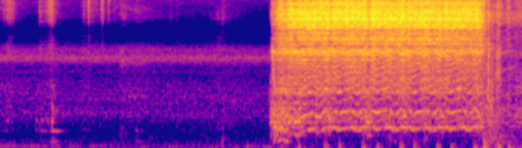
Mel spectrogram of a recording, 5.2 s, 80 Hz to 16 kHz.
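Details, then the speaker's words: 1970 Sears Suburban tractor, 16hp OHV Tecumseh, after a no-spark magnet repair: starter cranks, engine fires once or twice then dies with the throttle closed; spark and fuel in the carb throat confirmed, and the throttle cable is found not held in. "oo that's a good s love how it's like only want to fire like once or twice yeah weird"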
